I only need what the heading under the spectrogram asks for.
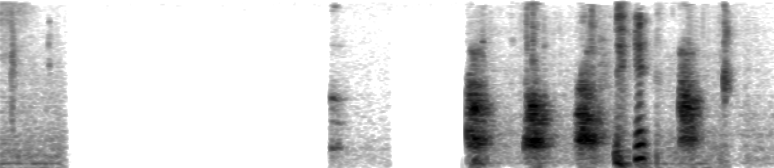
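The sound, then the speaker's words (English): A female dog barks in several sharp, quick bursts clustered close together after a long quiet stretch. “That's my dad's dog. He's babysitting her tonight.”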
